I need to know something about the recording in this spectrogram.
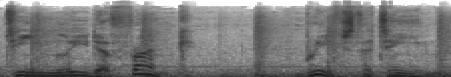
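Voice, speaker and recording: Male documentary narrator over loud music. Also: medium pitch, sing-song, slow. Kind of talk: scripted dramatic documentary narration.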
